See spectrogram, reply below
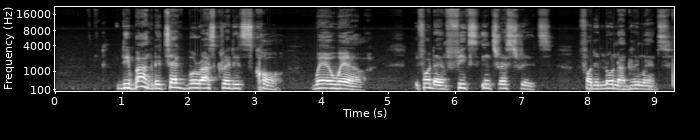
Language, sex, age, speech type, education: Nigerian Pidgin, male, 30-45, spontaneous, tertiary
